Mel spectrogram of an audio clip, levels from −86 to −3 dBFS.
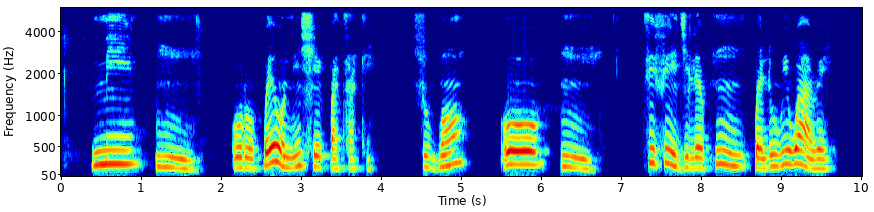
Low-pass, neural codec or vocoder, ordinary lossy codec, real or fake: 5.4 kHz; none; none; real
